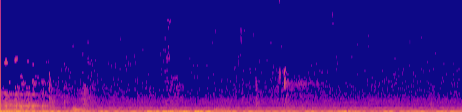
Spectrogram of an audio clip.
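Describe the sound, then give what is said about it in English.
A pigeon or dove coos softly a few times, low hooting calls spaced across the first seconds, set against a steady background hum with no clear speech. “And now the bird got us.”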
